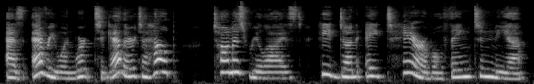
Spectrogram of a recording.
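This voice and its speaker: A woman's voice: very animated, normal speed, fairly bright tone. Chipmunk-voiced woman reading a children's story. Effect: sped-up chipmunk pitch-shift voice effect. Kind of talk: scripted read-aloud narration of a children's story.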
